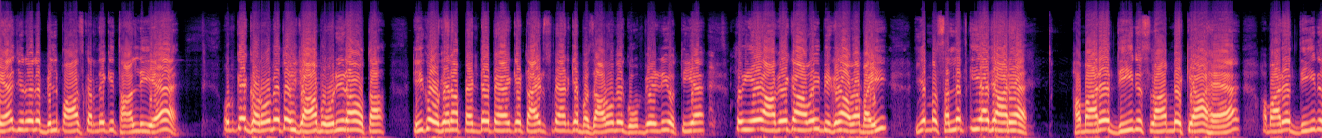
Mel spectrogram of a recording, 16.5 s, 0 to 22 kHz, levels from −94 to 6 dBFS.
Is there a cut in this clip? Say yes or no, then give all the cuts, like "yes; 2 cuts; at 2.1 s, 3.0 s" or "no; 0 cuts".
no; 0 cuts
